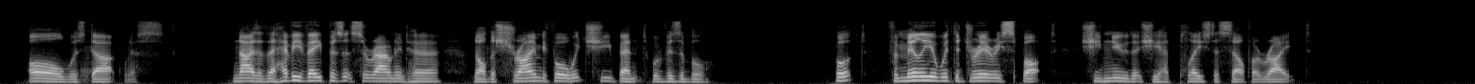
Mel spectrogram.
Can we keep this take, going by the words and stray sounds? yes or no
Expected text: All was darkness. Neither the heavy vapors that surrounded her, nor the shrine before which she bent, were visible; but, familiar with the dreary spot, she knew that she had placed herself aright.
yes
